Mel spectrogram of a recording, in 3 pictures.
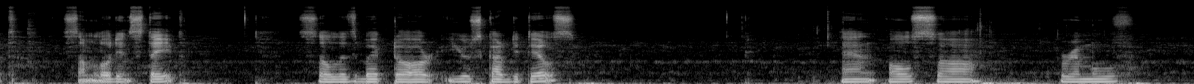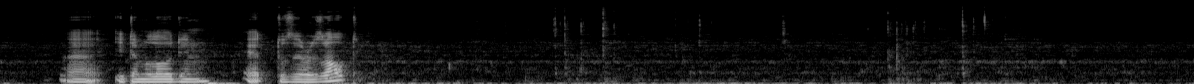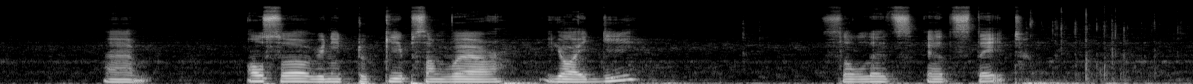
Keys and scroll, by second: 8.3 super+c, 10.5 super+v, 17.4 Return, 17.9 super+,, 18.7 ctrl+super+,, 18.8 ctrl+Tab, 20.8-21.6 typing, 34.1 Return, 34.5-35.8 typing.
